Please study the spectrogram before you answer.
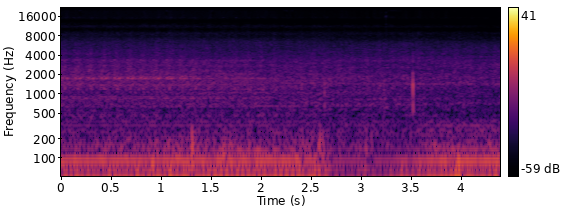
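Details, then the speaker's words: Dodge 1500 diesel pickup listed with mechanical damage at auction: it started right up into a steady, even diesel clatter with no misses or knocks, a slight whining noted, and oil pressure mid-gauge; normal diesel idle. "started right up I don't really know how these are supposed to sound to me that sounds like a diesel normal diesel"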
